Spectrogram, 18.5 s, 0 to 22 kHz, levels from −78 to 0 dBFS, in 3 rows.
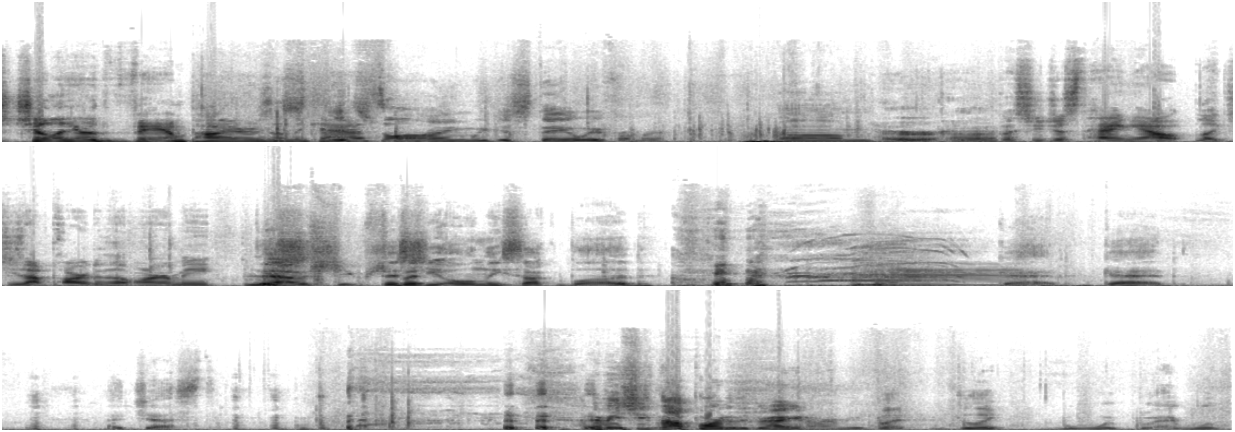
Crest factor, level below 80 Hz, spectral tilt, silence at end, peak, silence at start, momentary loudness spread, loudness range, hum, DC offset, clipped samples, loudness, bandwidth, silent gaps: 16 dB; -28 dBFS; -4 dB/octave; 0 s; 0 dBFS; 0 s; 20 LU; 10 LU; none; under 0.1%; 0.3%; -15 LUFS; 15.5 kHz; none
